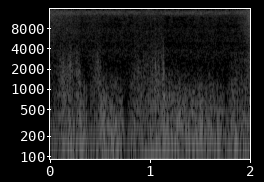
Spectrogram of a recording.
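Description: Wind buffeting the microphone of a moving motorcycle, a steady rushing noise with a low hum beneath it.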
